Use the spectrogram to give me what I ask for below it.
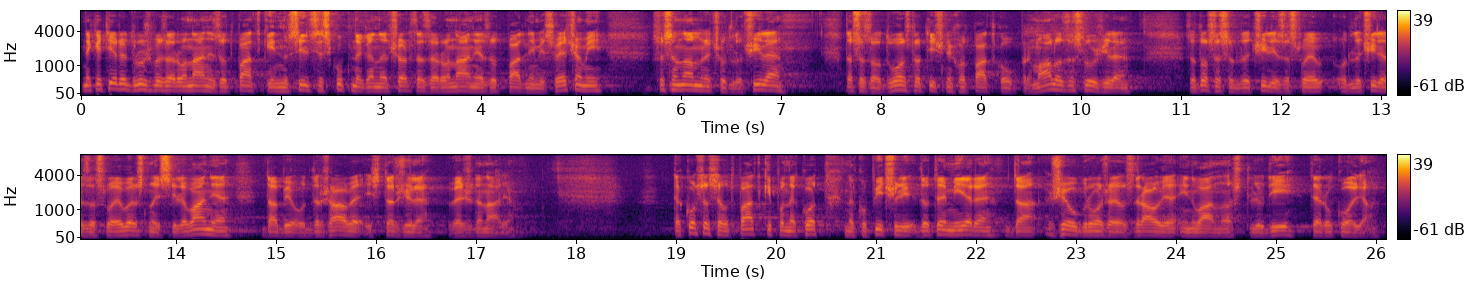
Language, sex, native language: Slovenian, male, Slovenian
